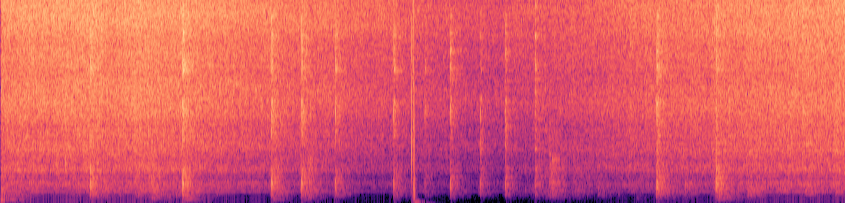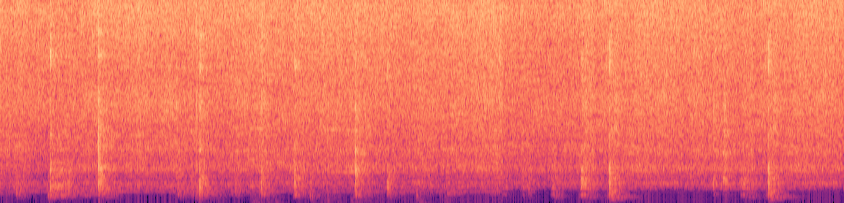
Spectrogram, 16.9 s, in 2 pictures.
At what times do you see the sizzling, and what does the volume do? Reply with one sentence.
You can hear the sizzling from 0.0 to 16.8 s, getting quieter then louder.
